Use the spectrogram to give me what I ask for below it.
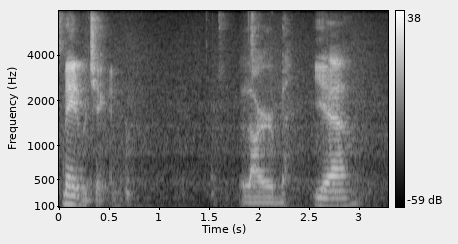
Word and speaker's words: larb: It's weird because they spell it weird. It's like they spell it differently in English phonetically. So they spell it there LAAP. Okay. Lop. It's spelled Lob larb guy. here. Yeah, instead of lob. Same word.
